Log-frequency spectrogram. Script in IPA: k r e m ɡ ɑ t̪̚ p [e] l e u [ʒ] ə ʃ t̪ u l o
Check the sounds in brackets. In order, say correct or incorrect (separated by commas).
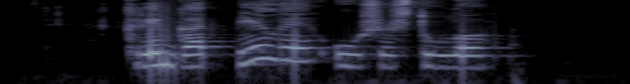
correct, incorrect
